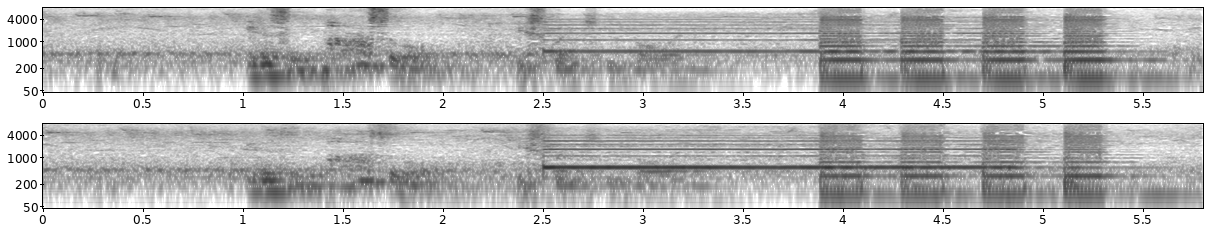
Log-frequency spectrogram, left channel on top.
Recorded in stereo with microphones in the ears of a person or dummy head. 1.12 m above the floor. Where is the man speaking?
70° left (ahead or behind), 2 m; by 3.4 s centre (ahead or behind), 2.5 m.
